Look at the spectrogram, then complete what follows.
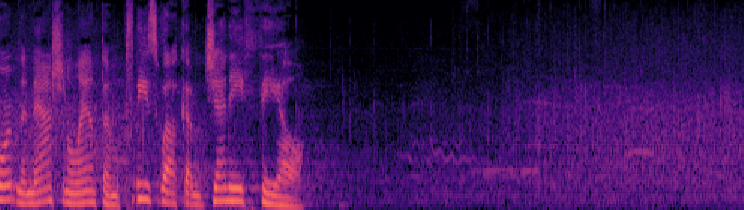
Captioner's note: cheers and applause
